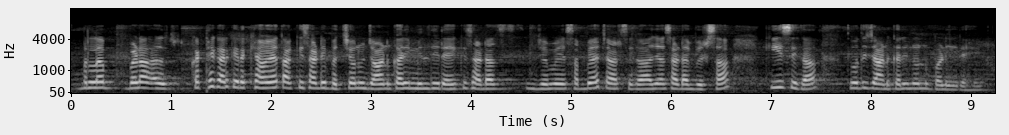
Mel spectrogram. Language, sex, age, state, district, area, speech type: Punjabi, female, 45-60, Punjab, Shaheed Bhagat Singh Nagar, urban, spontaneous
